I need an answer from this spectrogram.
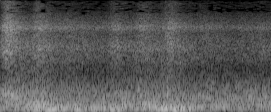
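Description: Rajya Rani Superfast Express train running along the track: a steady wheel-on-rail rumble with a few sharp clicks as the wheels pass over rail joints.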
